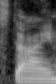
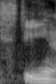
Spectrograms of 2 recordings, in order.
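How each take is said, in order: First: The vowel sounds like 'eye', as in mine. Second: The vowel sounds like 'ee', as in seen. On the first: The speaker calls it right. "I know it's Stein" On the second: The speaker calls it wrong. "don't say Steen"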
